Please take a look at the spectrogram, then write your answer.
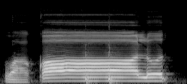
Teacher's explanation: huruf q dibaca panjang Mad Thobi'i panjangnya dua harakat atau kira-kira dua ketukan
